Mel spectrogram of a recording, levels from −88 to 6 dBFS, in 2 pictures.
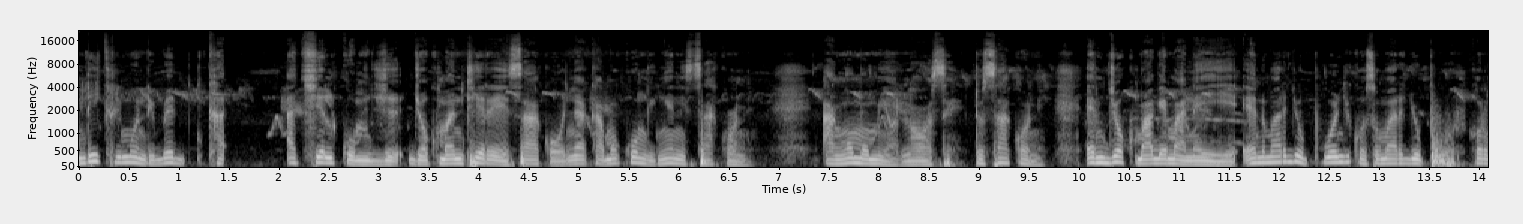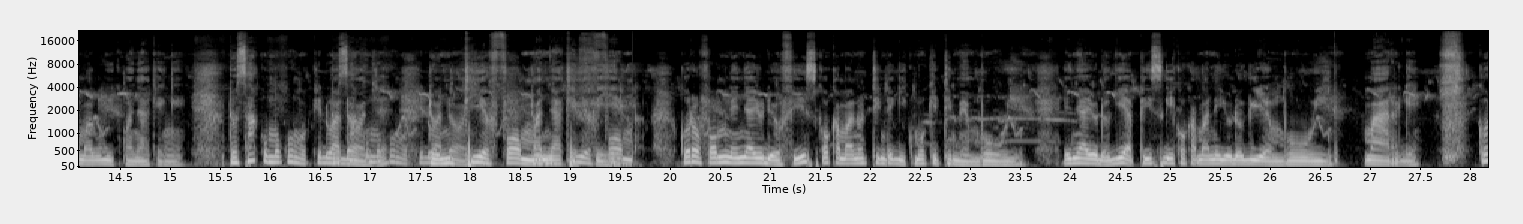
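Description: Speech clip where, from 16.60 to 19.62 s, a second copy of the audio runs about a second behind, a few decibels quieter, with no decay or room colour, starting and stopping abruptly: a doubled audio track, likely from a slower second capture path or an edit holding two copies.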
